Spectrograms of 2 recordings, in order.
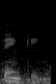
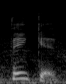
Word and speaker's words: Thinketh: As a Man Thinking. Thinketh.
